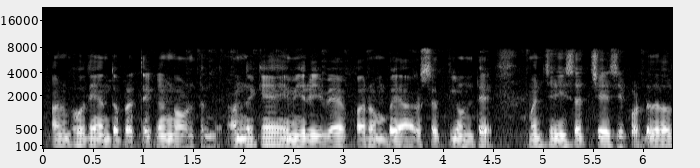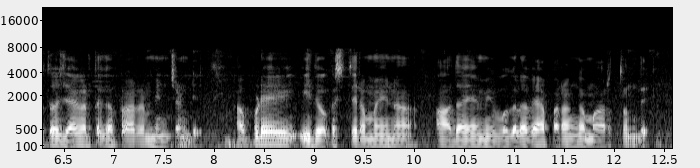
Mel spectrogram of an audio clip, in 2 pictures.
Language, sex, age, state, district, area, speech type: Telugu, male, 18-30, Andhra Pradesh, Krishna, urban, spontaneous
